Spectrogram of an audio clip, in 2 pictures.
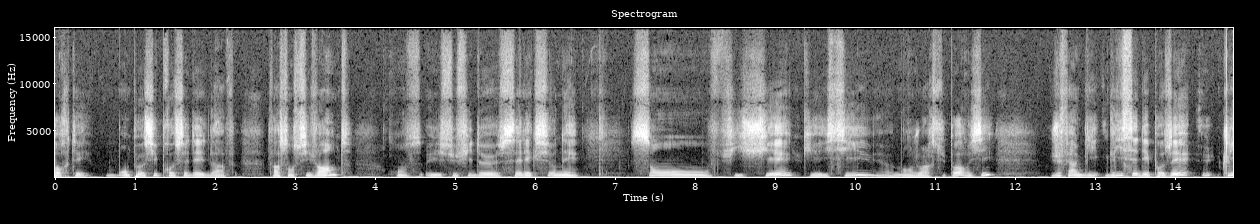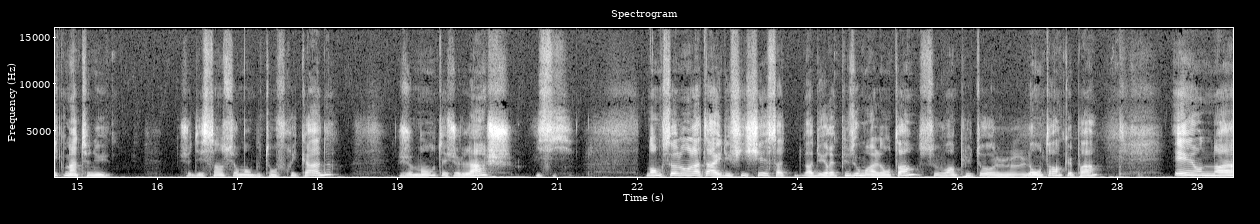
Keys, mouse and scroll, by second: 0.7 click, 2.6 click, 7.0 click, 8.1 click, 14.5-20.7 drag.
